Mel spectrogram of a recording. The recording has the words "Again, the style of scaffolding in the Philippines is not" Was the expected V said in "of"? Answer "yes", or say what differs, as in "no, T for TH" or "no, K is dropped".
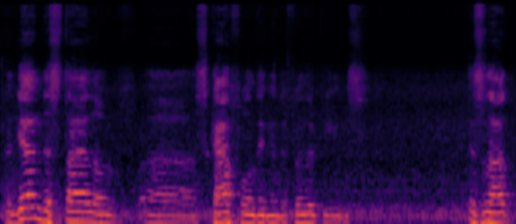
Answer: yes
